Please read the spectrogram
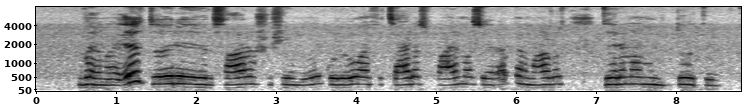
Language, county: Lithuanian, Klaipėda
